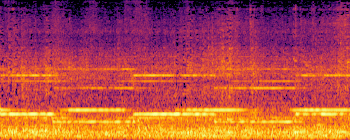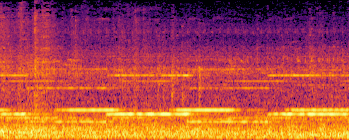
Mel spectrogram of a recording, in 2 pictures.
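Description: A passenger train rolling slowly past with a steady low rumble. Over it runs a simple melody of held notes that change about once or twice a second.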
